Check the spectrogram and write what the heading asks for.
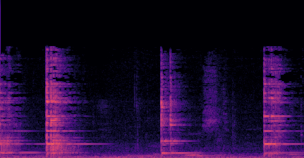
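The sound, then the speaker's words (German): Glasses clink together three times in a toast, each bright chime ringing briefly before fading, spaced evenly about a second apart, with no talking over them. “So, Prost die Dame, Prost die Herren.”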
